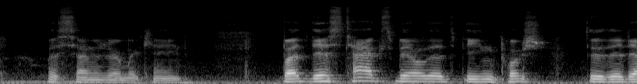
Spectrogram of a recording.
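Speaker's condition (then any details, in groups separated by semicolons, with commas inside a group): ALS; terminal; voice is going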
